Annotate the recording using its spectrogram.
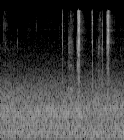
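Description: Pistol-grip marinade injector being worked into a raw brisket, giving a few short clicks in the second half over a steady background hiss.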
